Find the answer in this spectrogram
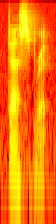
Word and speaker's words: desperate: serious or bad adjective how many syllables are in desperate 2 or 3 stressed on the first syllable desperate the situation is desperate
